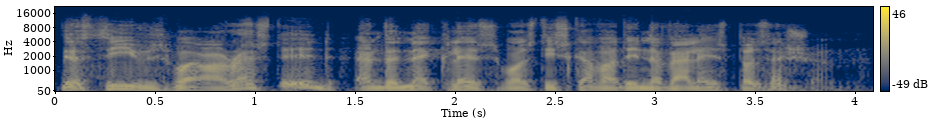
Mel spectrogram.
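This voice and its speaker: A man's voice: lowish voice, animated, normal speed, bright, forceful tone, no room sound. A man voicing a small, self-satisfied Belgian detective with a French-speaking Belgian accent and a didactic, theatrical manner in an audiobook. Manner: didactic, punctuated with "eh?" and French phrases.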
